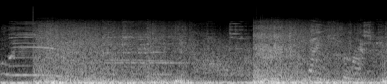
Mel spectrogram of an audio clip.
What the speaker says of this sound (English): The explosion should free those trapped miners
